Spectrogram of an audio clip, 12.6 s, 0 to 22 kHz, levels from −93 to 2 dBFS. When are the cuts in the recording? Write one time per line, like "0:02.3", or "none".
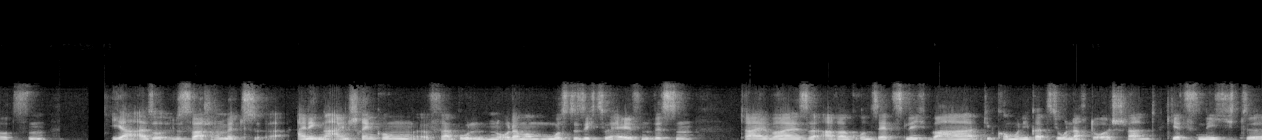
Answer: none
